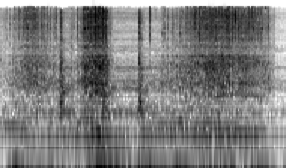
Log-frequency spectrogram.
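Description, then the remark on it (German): A sewing machine stitches hand-cut teddy bear fabric in teddy bear production, its rapid mechanical whirr and needle clatter holding a fairly loud, even drone, with a few brief surges in speed. No one speaks. “Nach dem Zuschneiden wird es genäht.”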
